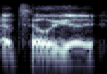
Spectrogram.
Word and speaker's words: Atelier: That's if you like Witch Hat Atelier, but it's because the R is silent. It's weird. Whatever. I guess it's Atelier is a French word or some shit like that, but I don't know.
